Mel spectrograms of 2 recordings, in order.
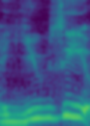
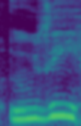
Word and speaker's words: Uzi: We got AL-15, a Yuzi or Uzi, however you want to pronounce it.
